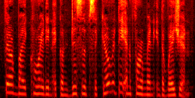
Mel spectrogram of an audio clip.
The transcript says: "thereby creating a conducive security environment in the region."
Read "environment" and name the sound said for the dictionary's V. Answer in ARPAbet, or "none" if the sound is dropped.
F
